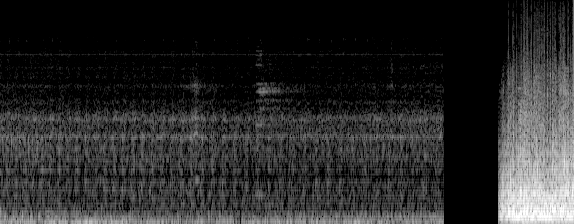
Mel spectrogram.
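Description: Motorcycle engine running low and steady as the bike rolls slowly. About four and a half seconds in the sound cuts out for half a second, then a loud, rough noise starts abruptly near the end.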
